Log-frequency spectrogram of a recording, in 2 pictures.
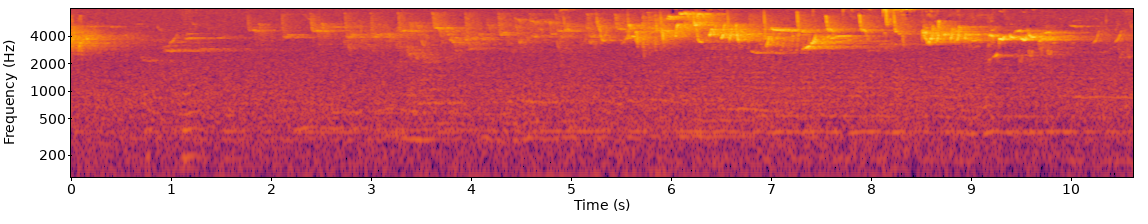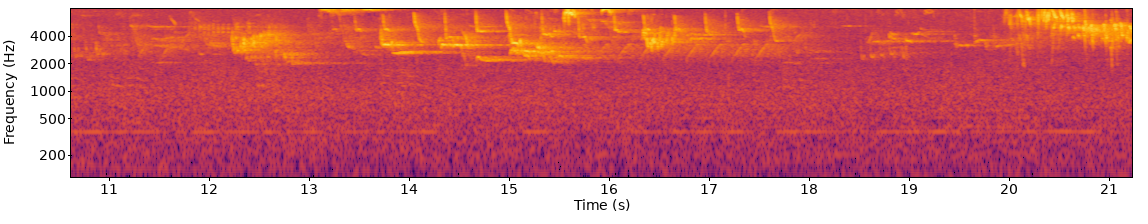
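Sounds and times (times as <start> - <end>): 
forest ambience: 0.0 - 21.2.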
